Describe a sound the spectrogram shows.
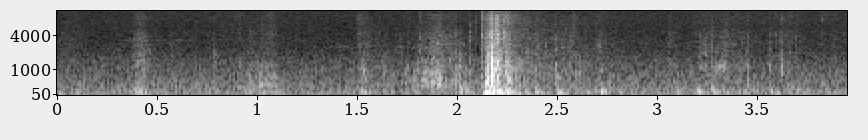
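Firewood tumbles out of a canvas bag and clatters onto a pile.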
